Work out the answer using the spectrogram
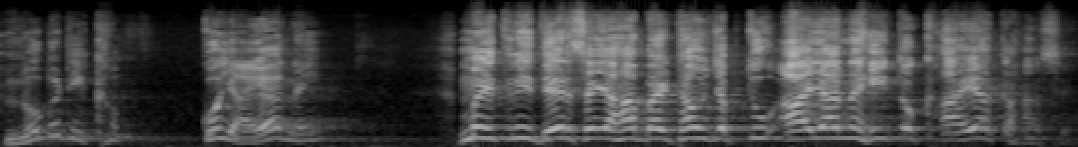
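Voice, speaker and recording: A man's voice: very high-pitched, pushed and bright, voice pushed up. A male preacher voicing a shrewd, experienced old orchard owner who questions sternly, in a large mosque. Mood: puzzled. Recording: long echo of a large hall.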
